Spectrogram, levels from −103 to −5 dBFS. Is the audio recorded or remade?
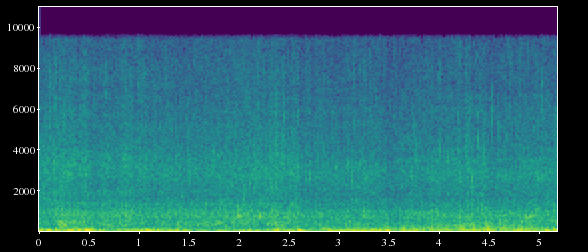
recorded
